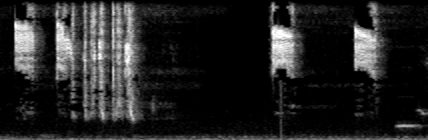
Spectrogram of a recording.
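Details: Rufous hummingbird (Selasphorus rufus): two high squeaky chips, then a rapid stuttering series of scratchy buzzy notes, then two more isolated shrill chips after a pause.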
